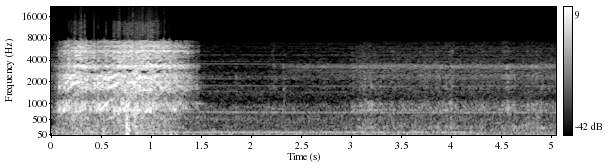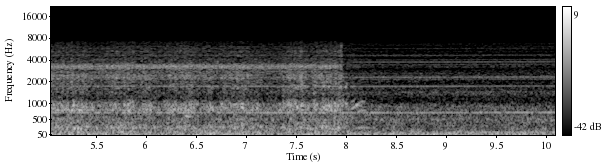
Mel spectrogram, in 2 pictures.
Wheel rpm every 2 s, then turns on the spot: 70, 10, 20, 20, 0.
4-8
